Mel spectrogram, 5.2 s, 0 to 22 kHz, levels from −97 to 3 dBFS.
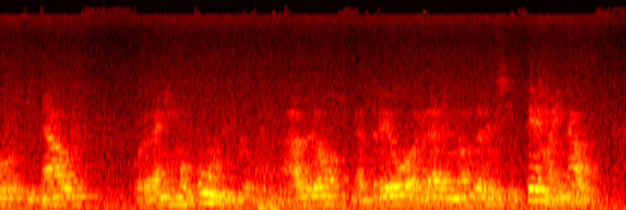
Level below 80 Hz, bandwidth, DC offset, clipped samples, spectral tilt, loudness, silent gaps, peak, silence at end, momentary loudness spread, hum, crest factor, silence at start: -50 dBFS; 17.5 kHz; 0.1%; under 0.1%; -9 dB/octave; -32 LUFS; none; -16 dBFS; 0 s; 9 LU; none; 16 dB; 0 s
